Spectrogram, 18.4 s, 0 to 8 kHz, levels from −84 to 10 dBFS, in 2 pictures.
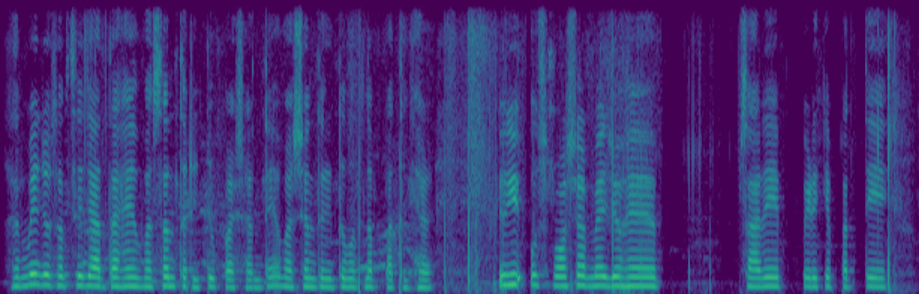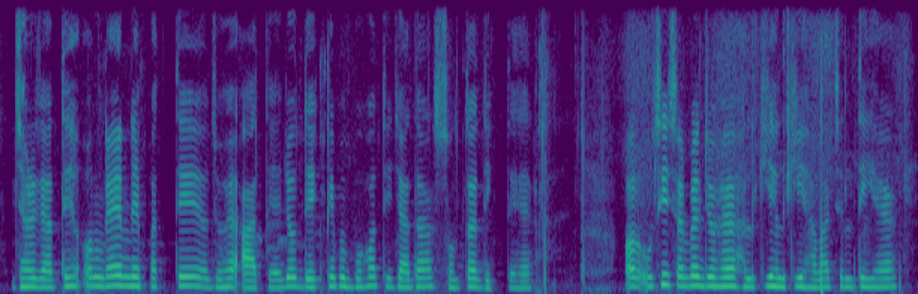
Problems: none marked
